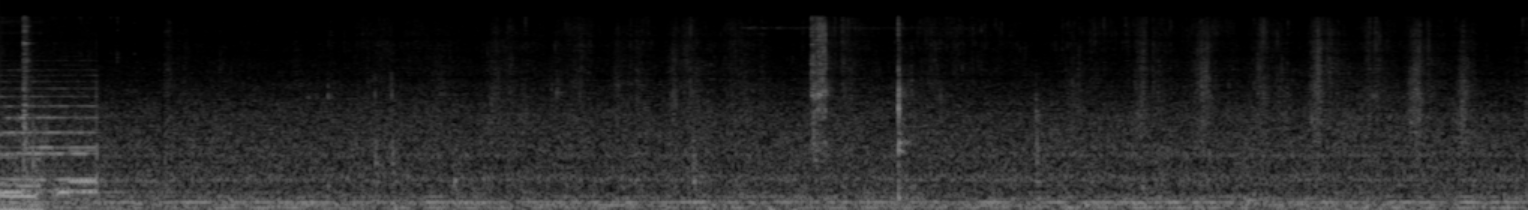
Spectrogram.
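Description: Rice vermicelli being stir-fried in a metal wok, a wooden spatula scraping and tossing the noodles over a steady hiss and faint low hum. A few sharp taps of the spatula against the wok come through, the loudest about six seconds in. Background music cuts off right at the start.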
